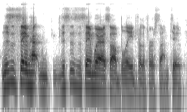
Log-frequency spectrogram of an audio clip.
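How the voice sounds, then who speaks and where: A man's voice: medium pitch, sing-song, fairly quick, fairly bright tone. A man co-hosting a movie podcast, talking loosely and laughing, with frequent swearing. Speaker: podcast co-host. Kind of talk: casual movie chat.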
